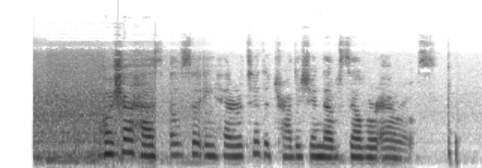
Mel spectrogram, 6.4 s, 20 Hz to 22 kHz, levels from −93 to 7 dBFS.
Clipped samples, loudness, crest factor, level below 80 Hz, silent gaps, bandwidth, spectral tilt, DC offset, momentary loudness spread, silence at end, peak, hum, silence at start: under 0.1%; -17 LUFS; 18 dB; -60 dBFS; none; 9.4 kHz; -4 dB/octave; under 0.1%; 19 LU; 0.35 s; 0 dBFS; none; 0.45 s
